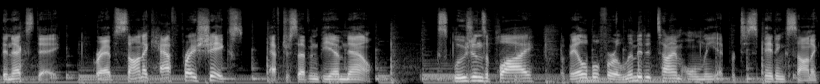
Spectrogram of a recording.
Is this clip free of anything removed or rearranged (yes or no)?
yes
